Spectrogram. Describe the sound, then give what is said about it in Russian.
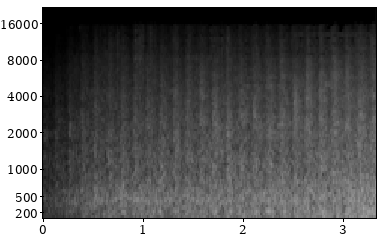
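A train at a railway station near a Badalona beach, a broad rumbling roar that swells steadily louder over a few seconds, heard alone without voices. “Железнодорожный вокзал. Чух-чух-чух-чух-чух-чух-чух-чух.”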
